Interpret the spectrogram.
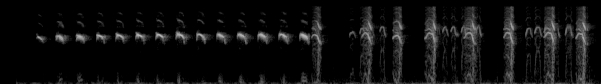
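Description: Duckling peeping: a fast, even run of high, falling peeps, about five a second. From about three and a half seconds in, the peeps come louder and more irregular.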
